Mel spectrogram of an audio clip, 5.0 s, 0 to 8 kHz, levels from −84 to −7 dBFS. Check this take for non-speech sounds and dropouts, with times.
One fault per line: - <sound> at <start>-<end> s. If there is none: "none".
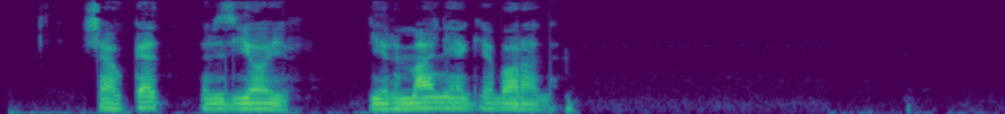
none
